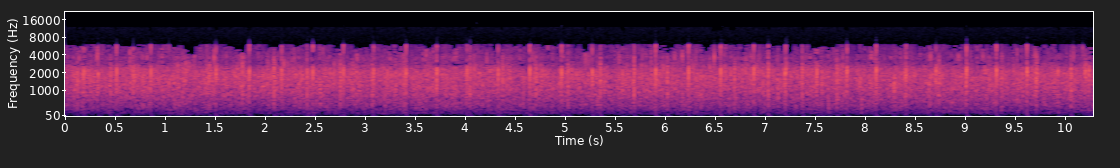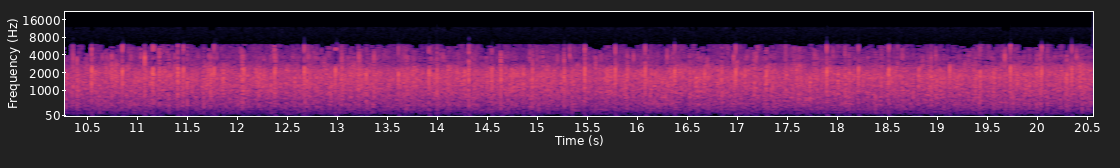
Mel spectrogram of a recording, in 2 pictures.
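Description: A large crowd applauds steadily in an echoing hall.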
